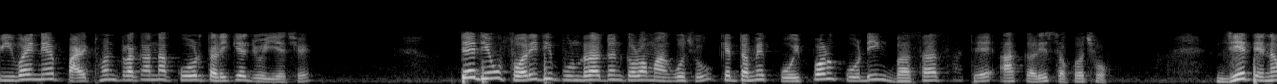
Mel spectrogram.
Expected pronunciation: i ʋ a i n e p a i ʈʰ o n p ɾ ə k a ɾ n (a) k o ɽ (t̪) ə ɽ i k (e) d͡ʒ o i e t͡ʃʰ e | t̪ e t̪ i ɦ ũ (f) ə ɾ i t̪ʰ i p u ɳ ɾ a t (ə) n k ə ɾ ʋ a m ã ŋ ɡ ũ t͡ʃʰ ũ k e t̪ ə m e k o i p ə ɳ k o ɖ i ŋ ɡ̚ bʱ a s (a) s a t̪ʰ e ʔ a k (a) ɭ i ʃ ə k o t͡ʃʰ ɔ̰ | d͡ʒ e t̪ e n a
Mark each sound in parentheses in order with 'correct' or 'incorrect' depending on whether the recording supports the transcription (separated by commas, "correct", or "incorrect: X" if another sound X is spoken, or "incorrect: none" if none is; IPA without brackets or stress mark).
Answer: correct, correct, correct, correct, correct, correct, incorrect: ə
